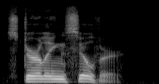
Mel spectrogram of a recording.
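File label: "sterling silver", British English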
